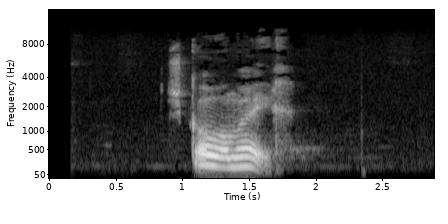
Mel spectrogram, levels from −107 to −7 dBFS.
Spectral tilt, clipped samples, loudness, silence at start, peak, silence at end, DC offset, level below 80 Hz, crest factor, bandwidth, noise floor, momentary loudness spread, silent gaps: -7 dB/octave; under 0.1%; -25 LUFS; 0.9 s; -12 dBFS; 1.1 s; under 0.1%; -84 dBFS; 18 dB; 9.4 kHz; -79 dBFS; 21 LU; none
